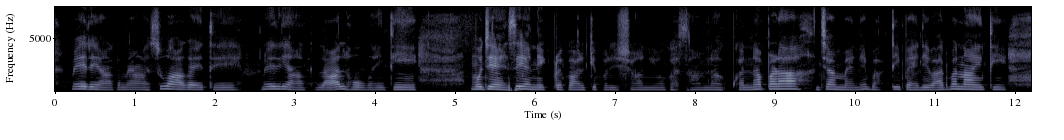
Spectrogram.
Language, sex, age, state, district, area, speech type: Hindi, female, 30-45, Madhya Pradesh, Hoshangabad, rural, spontaneous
